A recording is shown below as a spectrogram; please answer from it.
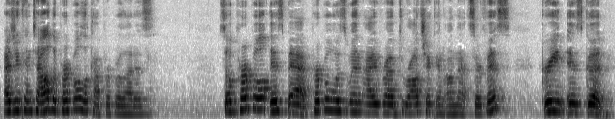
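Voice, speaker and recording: A woman walks through a cleaning demonstration in a chatty, earnest way, slightly hoarse as she loses her voice. Her tone is soft and mellow. The sound rings around an echoey kitchen. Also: on the high side, a little slow. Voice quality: frequent throat clearing and coughs. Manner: chatty, earnest, many fillers. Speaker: product demonstrator. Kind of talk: casual product demonstration. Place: kitchen at home. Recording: echoey room.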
